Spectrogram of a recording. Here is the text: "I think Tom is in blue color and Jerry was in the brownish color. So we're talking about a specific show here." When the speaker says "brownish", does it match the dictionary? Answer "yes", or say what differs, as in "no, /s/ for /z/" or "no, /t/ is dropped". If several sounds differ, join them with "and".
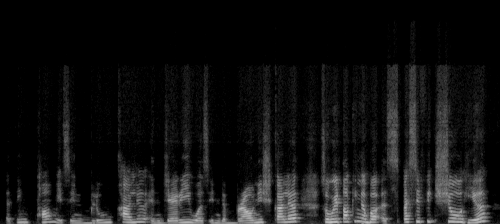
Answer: yes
